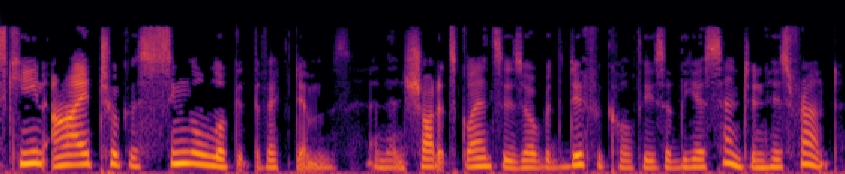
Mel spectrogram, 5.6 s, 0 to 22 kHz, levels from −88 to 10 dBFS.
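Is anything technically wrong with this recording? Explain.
No, nothing technically wrong can be heard here.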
